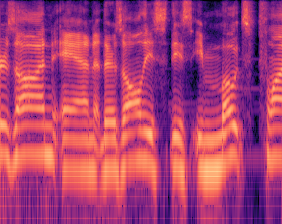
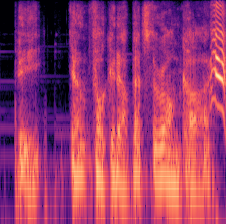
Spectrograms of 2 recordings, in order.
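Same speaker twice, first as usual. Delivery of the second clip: put-on very deep voice, pitched lower; 7 semitones lower than usual. Retelling a friend's messages about a card game: imitating Connor. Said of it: "you do an impersonation of him very well".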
